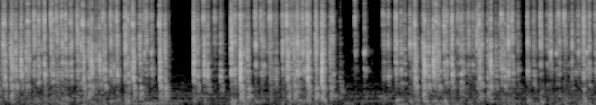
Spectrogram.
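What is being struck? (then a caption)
Plastic mechanical keyboard. Fingertips of both hands type fast on a black plastic mechanical keyboard with clicky switches. The result is a dense stream of sharp, bright clicks with very little low end, broken by two brief pauses.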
